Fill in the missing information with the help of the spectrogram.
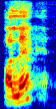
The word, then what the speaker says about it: Alech: The first one, I have to spell it because it's Tunisian. Alek, A-L-E-C-H, by the band Carthago, which is a portmanteau of Carthage and Agogo.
